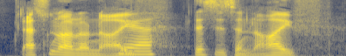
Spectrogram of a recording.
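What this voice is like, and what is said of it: Impression of Australian film character. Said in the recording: “Crocodile Dundee ... that super accurate impression ... It's an Australian crocodile hunter”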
